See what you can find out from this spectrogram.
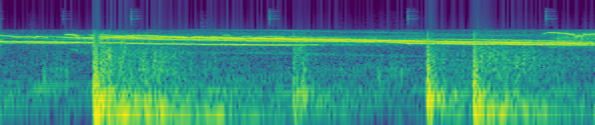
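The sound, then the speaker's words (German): Several sharp New Year's Eve firework bangs burst out at uneven intervals, one loud blast followed by a few more pops, over a steady high whistling tone and a dull background rumble. “wenn die Sektkorken geknallt haben und das Silvesterfeuerwerk verloschen ist”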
